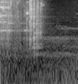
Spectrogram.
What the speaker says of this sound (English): a sudden, deafening crash shattered the silence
